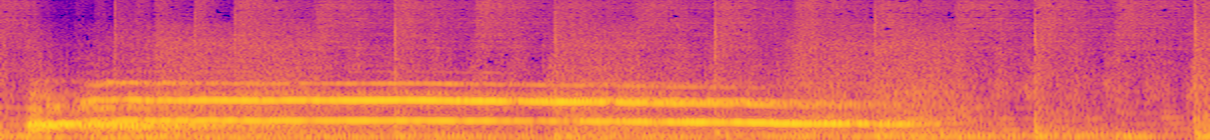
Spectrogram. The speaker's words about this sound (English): The other wolves take note of this. They all rear up and howl.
